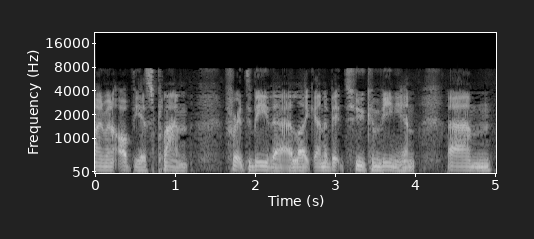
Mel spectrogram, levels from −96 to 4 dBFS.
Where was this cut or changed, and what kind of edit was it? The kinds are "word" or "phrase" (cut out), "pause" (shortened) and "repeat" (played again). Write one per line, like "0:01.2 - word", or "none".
none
